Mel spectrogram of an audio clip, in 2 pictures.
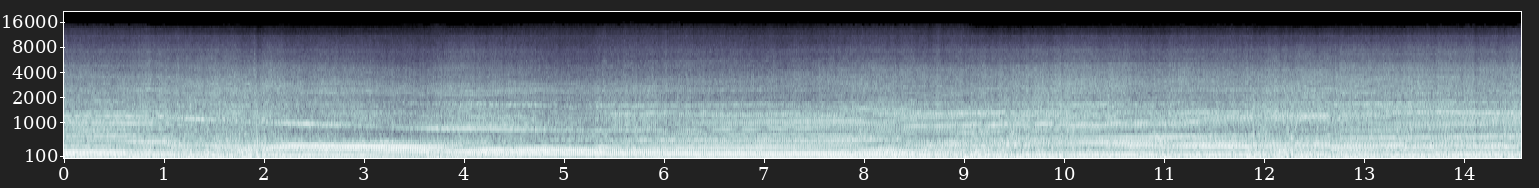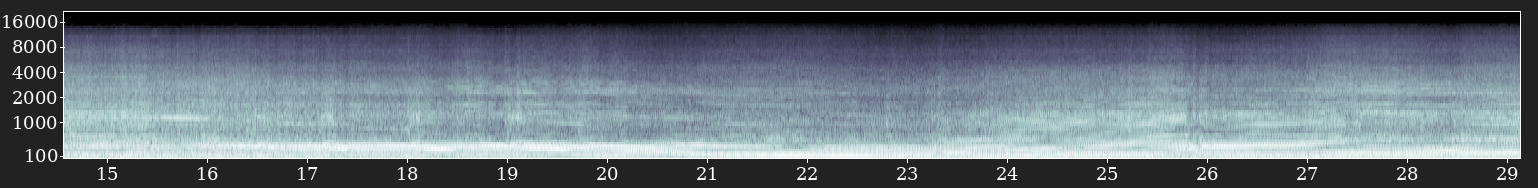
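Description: Suzuki SV650's 90-degree V-twin engine, heard onboard at racing speed. The revs climb and drop repeatedly with gear changes, fall steeply to their lowest about three-quarters of the way through, then climb again through the gears.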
